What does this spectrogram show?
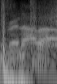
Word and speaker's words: Grenada: I'm from the beautiful island of Grenada, Grenada. So, today, like we Germans say, we are in Grenada. But I heard in English it's called Grenada.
